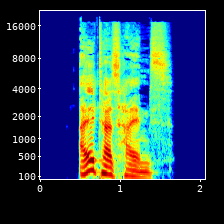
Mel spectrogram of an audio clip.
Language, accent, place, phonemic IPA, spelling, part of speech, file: German, Germany, Berlin, /ˈʔaltɐsˌhaɪ̯ms/, Altersheims, noun, De-Altersheims.ogg
- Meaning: genitive singular of Altersheim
